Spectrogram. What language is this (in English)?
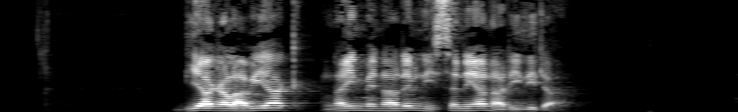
Basque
